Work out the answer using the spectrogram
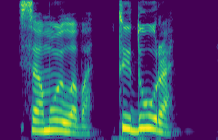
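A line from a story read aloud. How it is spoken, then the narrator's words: Barked. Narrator (Russian): рявкнул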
